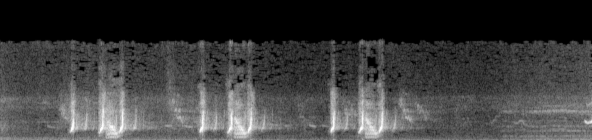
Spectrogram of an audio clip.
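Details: A female common quail calling in the early morning gives three raspy, high, clustered call bursts about once a second, with quiet surroundings and a faint hum near the end.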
